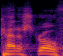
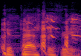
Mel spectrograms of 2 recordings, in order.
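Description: First: It is a spelling-based mispronunciation of the word. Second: It is the standard pronunciation of the word. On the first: The speaker calls it wrong. "I thought the word was catastrophe" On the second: The speaker calls it right. "not catastrophe"

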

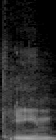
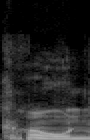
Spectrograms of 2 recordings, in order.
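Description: First: The vowel does not rhyme with 'cone'. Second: The vowel rhymes with 'cone'. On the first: The speaker calls it wrong. "instead of Keen" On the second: The speaker calls it right. "It's Cone, like Conehead"

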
